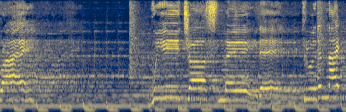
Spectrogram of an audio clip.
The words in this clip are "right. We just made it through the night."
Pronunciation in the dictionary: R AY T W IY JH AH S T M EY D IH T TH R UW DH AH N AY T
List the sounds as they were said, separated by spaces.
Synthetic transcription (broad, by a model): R AY W IY JH AH S T M EY D IH T TH R UW DH AH N AY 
